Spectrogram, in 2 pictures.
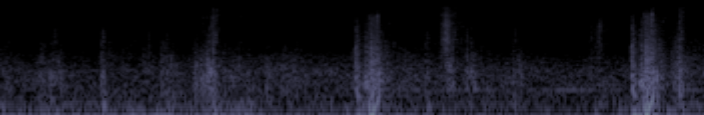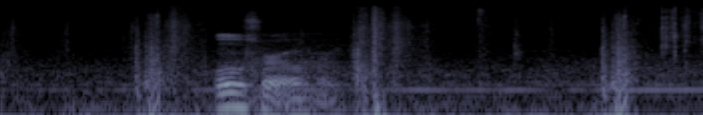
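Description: Footsteps crunch over rough ground and brush through dry bushes.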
